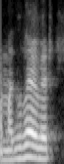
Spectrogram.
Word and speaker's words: Max Weber: Max Weber se escribe Max Weber pero se pronuncia maxber e que dice la burocracia es el poder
